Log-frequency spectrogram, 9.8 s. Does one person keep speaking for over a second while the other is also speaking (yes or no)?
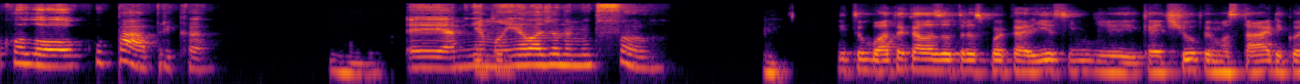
no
